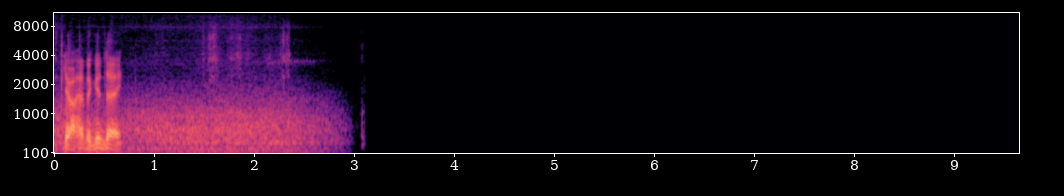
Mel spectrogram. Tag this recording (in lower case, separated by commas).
outside, rural or natural, silence, speech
